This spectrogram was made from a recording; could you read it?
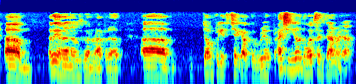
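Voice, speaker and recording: A man's voice: mid-range voice, fast talker, darkish tone. Male podcast host, casual and profane, roomy lo-fi sound. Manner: rambling, swears freely, frequent restarts. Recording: roomy, dull lo-fi podcast recording.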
